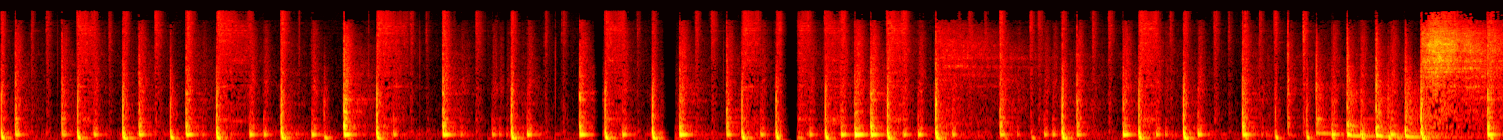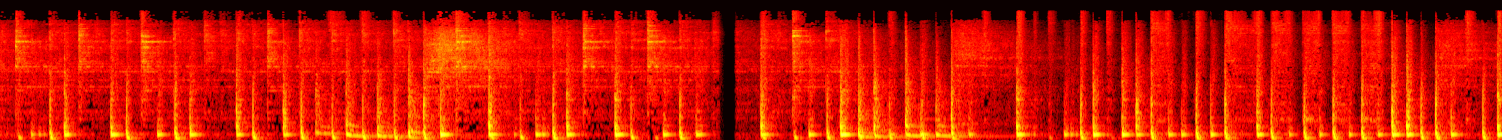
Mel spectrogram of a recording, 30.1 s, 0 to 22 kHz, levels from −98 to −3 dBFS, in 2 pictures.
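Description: From 4.85 to 7.99 s the audio stalls repeatedly. These are jitter-buffer underruns, with 15 gaps (longest 164 ms) filled by about 512 ms of continued sound, 16% of the span. Nothing is lost, but the audio drags and stutters. On a spectrogram the gaps appear as short horizontal smears where the last spectrum is held and fades in the longer gaps.

From 11.64 to 14.13 s a jitter buffer speed-up plays the audio at 106% speed with the pitch unchanged. Short pitch-period slices are trimmed out, about 150 ms in total, which shortens the waveform without shifting harmonic frequencies, so the passage sounds hurried.

From 21.96 to 22.40 s the stutter returns. Three gaps (longest 167 ms) are filled with 185 ms of held sound, 42% of that short span, and show as stretched, frozen patches.

From 25.95 to 30.05 s a second speed-up plays at 105%, removing roughly 200 ms, and again sounds rushed at the same pitch.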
